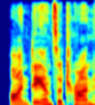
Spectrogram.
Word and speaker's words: ondansetron: started with onanon first onanon has four syllables on as in the bottle is on the Shelf Dan which is short for Daniel S like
